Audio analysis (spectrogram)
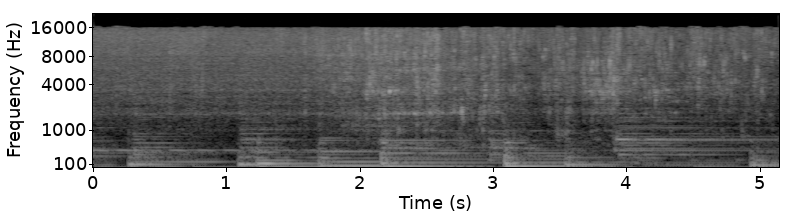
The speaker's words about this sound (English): And I'm gonna add water. It's gonna turn into this really lovely stew. Okay, so I'm gonna add about 1 quart of water here.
